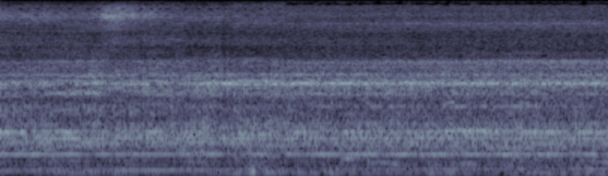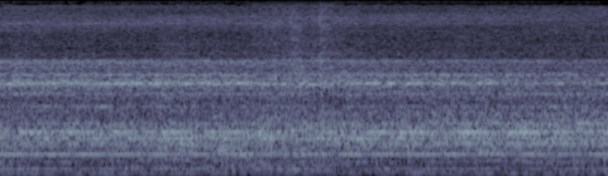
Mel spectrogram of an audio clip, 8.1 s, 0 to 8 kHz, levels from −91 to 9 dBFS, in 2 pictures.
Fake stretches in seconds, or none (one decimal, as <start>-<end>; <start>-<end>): 0.0-1.9; 5.7-6.3

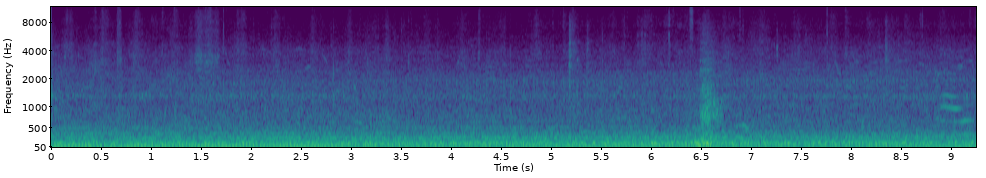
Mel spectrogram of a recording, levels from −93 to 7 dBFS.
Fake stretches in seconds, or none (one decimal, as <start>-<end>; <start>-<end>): 0.4-1.4

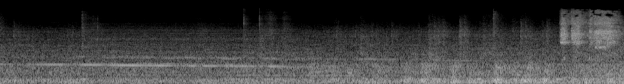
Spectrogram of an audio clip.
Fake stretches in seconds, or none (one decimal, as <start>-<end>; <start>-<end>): 0.9-3.1

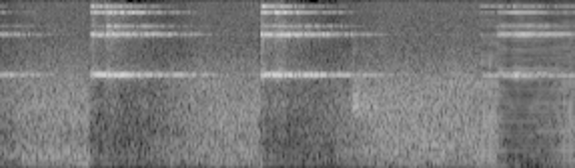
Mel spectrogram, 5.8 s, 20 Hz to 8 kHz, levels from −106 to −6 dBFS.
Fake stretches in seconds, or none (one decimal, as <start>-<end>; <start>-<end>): 4.8-5.8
